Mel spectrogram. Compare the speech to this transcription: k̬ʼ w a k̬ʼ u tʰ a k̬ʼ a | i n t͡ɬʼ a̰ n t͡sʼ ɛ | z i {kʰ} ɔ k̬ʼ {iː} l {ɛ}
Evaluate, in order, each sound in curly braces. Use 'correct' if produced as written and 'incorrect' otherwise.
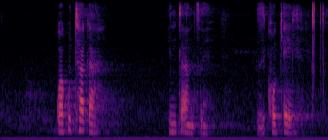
correct, incorrect, correct

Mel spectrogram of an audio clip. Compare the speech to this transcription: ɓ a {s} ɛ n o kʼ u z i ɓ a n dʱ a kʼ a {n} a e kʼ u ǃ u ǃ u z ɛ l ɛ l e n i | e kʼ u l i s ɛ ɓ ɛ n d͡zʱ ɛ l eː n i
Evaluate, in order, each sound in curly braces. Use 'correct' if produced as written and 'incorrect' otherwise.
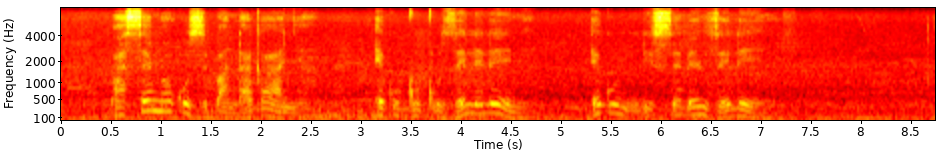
correct, incorrect

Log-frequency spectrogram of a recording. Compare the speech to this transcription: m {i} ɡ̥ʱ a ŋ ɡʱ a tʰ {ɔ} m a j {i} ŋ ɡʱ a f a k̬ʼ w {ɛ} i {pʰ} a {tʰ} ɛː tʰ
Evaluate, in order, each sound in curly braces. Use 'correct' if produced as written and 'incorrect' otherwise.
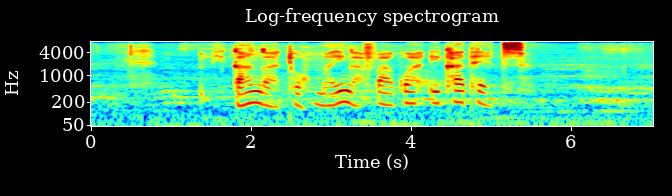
correct, correct, correct, incorrect, incorrect, incorrect

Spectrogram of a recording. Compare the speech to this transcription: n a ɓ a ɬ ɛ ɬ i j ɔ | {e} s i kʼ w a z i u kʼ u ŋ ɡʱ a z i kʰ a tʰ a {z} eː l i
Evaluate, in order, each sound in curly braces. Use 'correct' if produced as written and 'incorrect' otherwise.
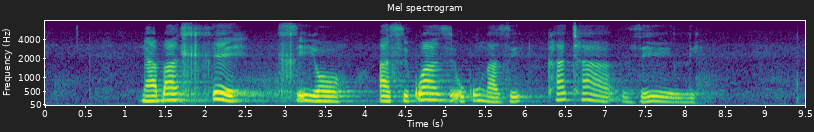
incorrect, correct

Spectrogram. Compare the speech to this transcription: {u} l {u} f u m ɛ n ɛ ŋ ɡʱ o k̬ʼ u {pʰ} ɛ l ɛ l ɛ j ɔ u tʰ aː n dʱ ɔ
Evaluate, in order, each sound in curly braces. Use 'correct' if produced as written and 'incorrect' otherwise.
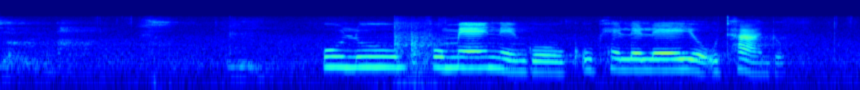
correct, correct, correct

